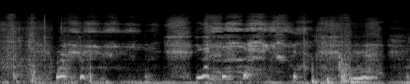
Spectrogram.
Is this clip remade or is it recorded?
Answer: remade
